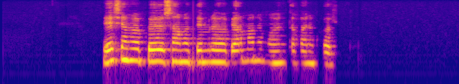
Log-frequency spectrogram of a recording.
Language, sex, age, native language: Icelandic, female, 60-69, Icelandic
